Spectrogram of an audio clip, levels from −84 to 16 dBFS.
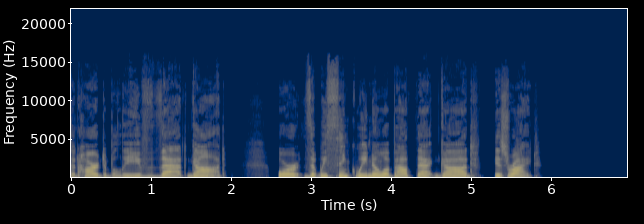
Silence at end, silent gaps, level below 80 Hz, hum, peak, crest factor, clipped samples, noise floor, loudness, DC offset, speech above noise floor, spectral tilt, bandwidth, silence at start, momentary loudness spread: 1.2 s; 2.52-2.59 s, 5.20-5.29 s; -44 dBFS; none; -4 dBFS; 18 dB; under 0.1%; -59 dBFS; -21 LUFS; under 0.1%; 39 dB; -7 dB/octave; 15 kHz; 0 s; 7 LU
